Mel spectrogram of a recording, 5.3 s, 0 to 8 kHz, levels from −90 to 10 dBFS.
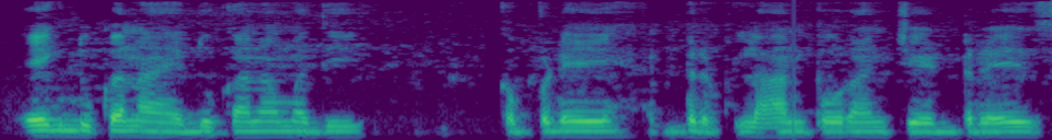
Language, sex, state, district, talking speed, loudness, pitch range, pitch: Marathi, male, Maharashtra, Sindhudurg, 115 wpm, -25 LUFS, 95-100 Hz, 100 Hz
